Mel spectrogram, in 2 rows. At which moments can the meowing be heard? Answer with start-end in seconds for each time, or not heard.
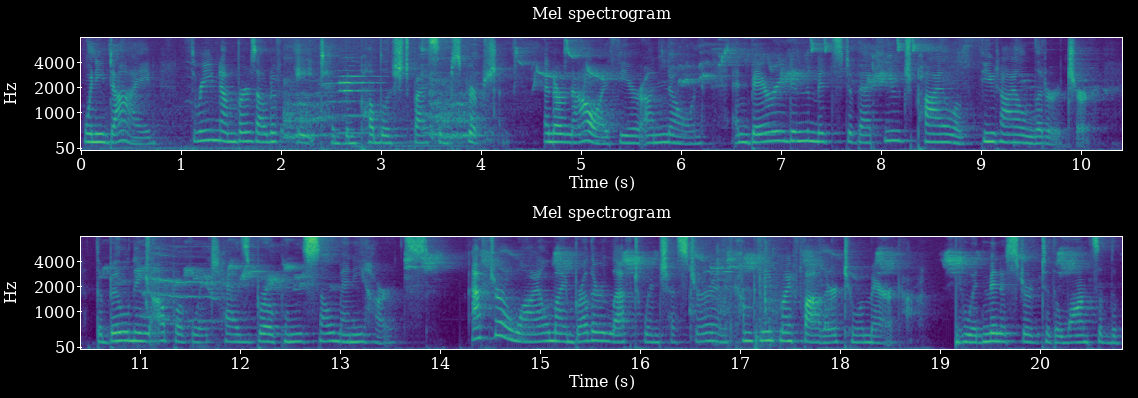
2.0-4.0, 10.9-12.0, 16.4-17.9.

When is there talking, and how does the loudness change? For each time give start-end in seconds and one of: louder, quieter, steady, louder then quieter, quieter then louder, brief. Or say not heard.
0.0-20.7 steady.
